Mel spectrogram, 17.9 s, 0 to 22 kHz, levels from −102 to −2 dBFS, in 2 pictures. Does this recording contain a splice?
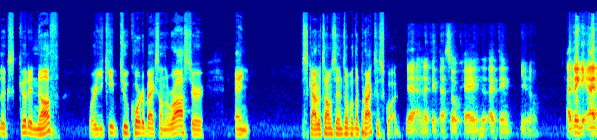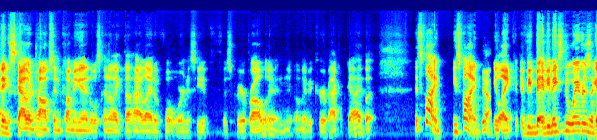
yes; 1 cut; at 6.0 s

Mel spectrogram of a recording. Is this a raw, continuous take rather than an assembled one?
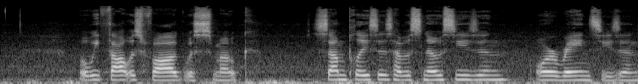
no; 1 cut; at 3.1 s

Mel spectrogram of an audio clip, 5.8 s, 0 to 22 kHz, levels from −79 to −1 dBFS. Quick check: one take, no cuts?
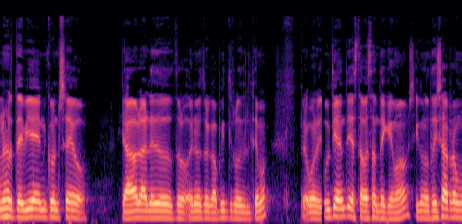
no; 1 cut; at 4.0 s

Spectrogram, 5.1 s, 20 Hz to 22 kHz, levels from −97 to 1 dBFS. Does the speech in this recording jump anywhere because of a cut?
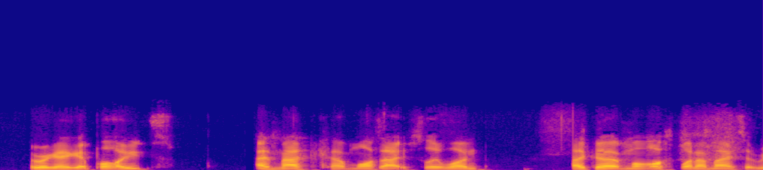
no; 0 cuts

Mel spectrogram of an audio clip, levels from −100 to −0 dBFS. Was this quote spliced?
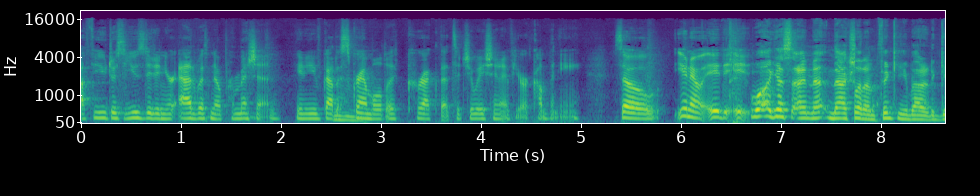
yes; 1 cut; at 7.7 s

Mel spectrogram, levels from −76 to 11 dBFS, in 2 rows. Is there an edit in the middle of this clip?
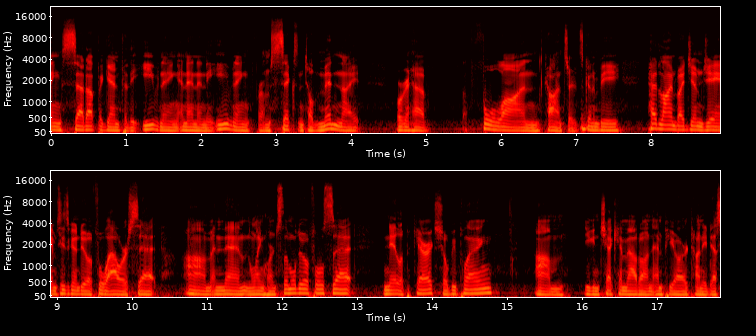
yes; 2 cuts; at 14.0 s, 15.3 s

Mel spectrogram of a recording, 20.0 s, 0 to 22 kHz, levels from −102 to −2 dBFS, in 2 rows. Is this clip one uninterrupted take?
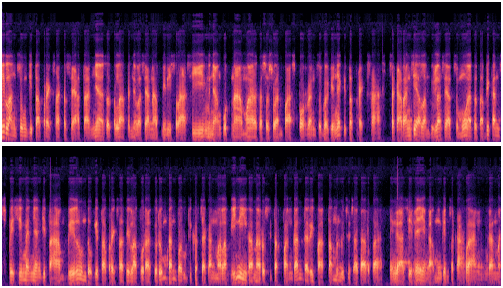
yes; 0 cuts

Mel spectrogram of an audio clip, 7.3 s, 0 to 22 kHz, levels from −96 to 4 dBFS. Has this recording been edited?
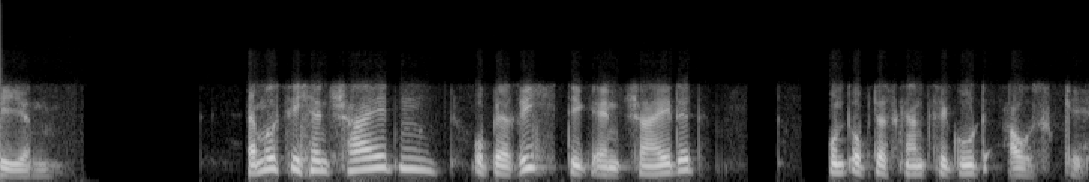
yes; 1 cut; at 3.1 s

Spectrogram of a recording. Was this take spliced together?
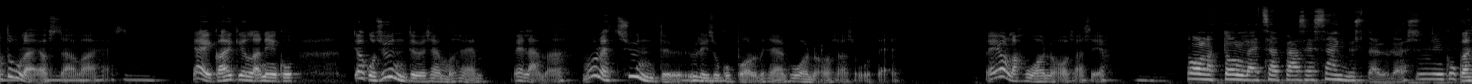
yes; 2 cuts; at 5.8 s, 11.9 s

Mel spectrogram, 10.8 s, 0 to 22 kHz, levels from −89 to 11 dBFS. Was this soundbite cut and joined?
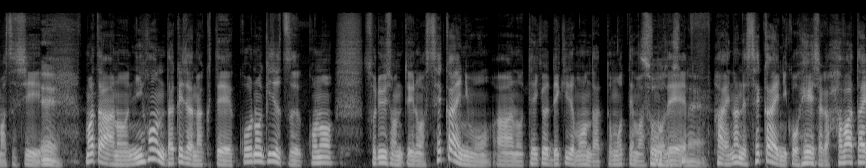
no; 0 cuts

